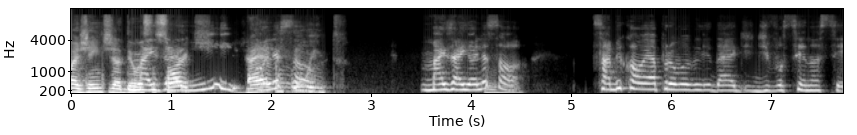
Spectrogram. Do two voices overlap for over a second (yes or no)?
yes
